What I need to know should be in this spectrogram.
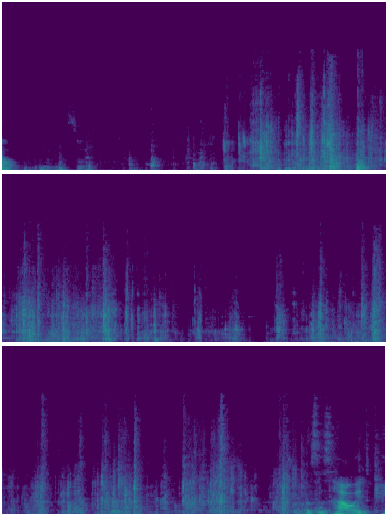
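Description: Paper and plastic wrapping rustle and crinkle close by.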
